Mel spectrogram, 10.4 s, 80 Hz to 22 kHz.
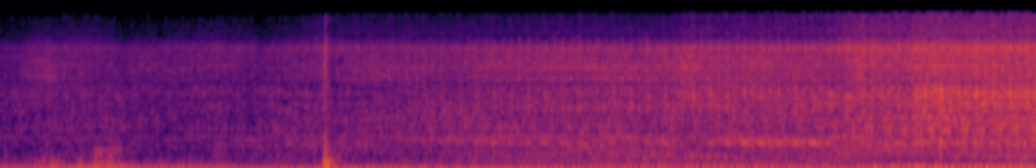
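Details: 2014 Ram Cummins diesel after aftermarket VGT turbo actuator replacement, warming at about 150 degrees with low coolant chime: steady, even clatter, no misses or knocks, settling smoothly; healthy idle.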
